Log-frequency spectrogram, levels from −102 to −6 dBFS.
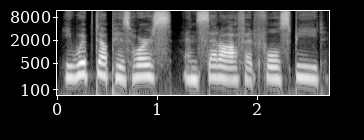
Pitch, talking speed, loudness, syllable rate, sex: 205 Hz, 245 wpm, -18 LUFS, 5.2 syllables/s, female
